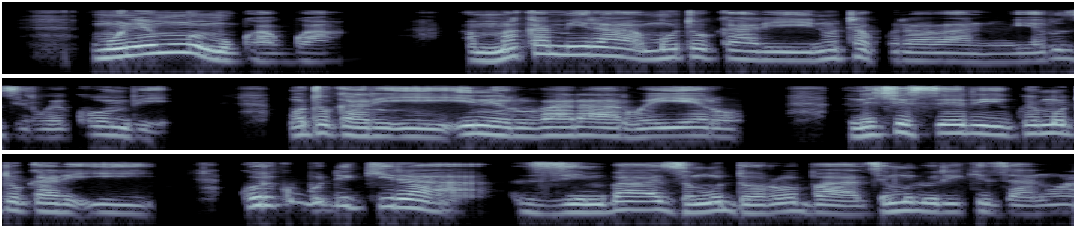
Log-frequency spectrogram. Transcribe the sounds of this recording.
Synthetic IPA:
mune̞mumwe̞muɡʱwaɡʱwa | makamiɾamo̞to̞kaɾiːno̞takuɾaʋan̤uje̞ɾud͡zirwe̞kʰo̞ːmbe | mo̞to̞kaɾiːjiːne̞ɾuʋaɾarwe̞je̞ːɾo̞ | ne̞t͡ʃese̞rikwe̞mo̞to̞kaɾiiji | kuɾikuɓuɗikiɾa̰d͡zimbad͡zo̞mudʱo̞ɾo̞bʱad͡ze̞muɗuɾikid͡zanwa

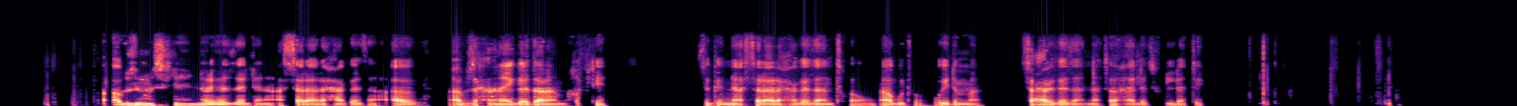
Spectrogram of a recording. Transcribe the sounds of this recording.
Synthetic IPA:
a̰βzimɨslinɨɾʔo̞zɐlːɐna̰ʔa̰sɐɾaɾiħaɡɐza | a̰βzuħanajɡɐt̪ʼɐɾamɨxɨfli | z̥ɨɡɨnːiʔa̰sɐɾaɾiħaɡɐzaɨnt̪ʰɨ̥xɐ̰wʊna̰ɡud̪owɔ̰jd̪ɨmːa | saʕaɾɡɐzaɨnːat̪ʰɐβahaluzɨfɨlːɐ̰t̪ʰʼɨju

